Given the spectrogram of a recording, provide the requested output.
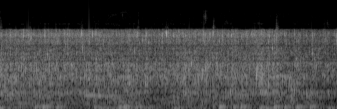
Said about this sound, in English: As we walk along, we hear the sound of water.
